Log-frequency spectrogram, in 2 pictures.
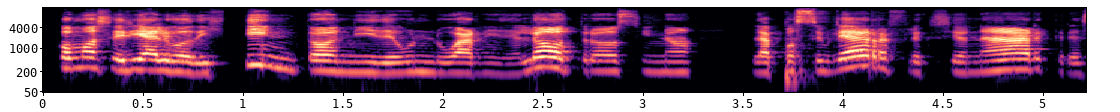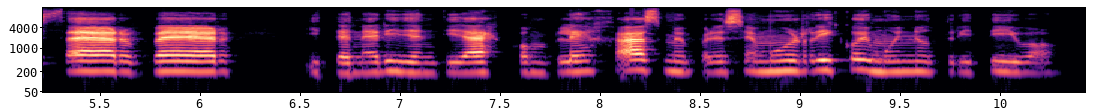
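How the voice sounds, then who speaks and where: An Argentine-accented woman talks through her ideas in a calm, reflective way, stringing thoughts together and checking in with little tag questions. Her voice sits at an ordinary middle pitch, and she speaks as a psychologist guest whose first language is Hebrew. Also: moderate pace. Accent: Argentine Spanish. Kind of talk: reflective interview conversation.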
